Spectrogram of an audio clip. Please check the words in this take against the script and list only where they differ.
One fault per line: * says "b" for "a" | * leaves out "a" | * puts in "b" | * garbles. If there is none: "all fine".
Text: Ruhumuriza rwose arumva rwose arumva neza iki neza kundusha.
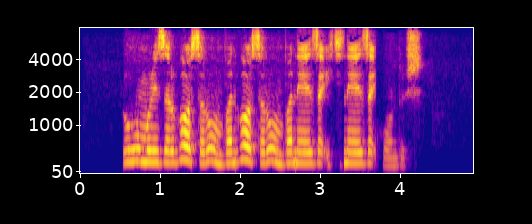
all fine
